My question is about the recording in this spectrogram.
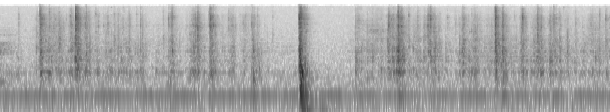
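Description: Plastic marker pens and a ballpoint pen clicking and clattering as they are set down one after another on a planner page on a desk, with one sharp click about three seconds in.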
